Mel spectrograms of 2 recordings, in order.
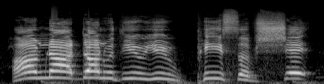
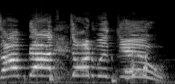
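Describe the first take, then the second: First: High, loud yell, slowing at the end; angry shout. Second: High, loud, slow angry yell; wrestler shout. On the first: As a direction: bellow it at a rival. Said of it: "And Luke Gallows says". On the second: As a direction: scream it like a heel wrestler. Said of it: "Luke Gallows comes out to the ring and says". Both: Retold or imitated.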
